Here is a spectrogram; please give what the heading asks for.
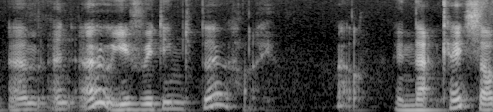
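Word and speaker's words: Blåhaj: high pronunciation yes I I called it blah hard once as well we we've all we've all done it but yes I I I it's it's still not exactly right you you'd have to ask a Swedish person what the the correct pronunciation is but I think blo high is close um and yes I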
